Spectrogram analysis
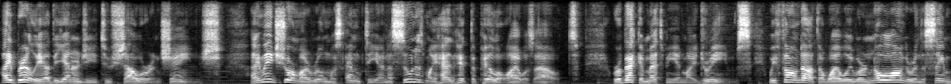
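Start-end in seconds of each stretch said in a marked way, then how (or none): none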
